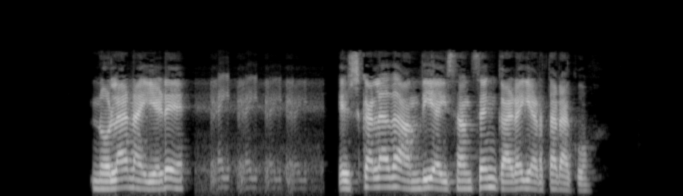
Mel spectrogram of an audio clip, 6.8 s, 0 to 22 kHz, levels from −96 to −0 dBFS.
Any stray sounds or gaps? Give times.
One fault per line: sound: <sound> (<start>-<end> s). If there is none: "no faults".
sound: laugh (2.1-3.1 s)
